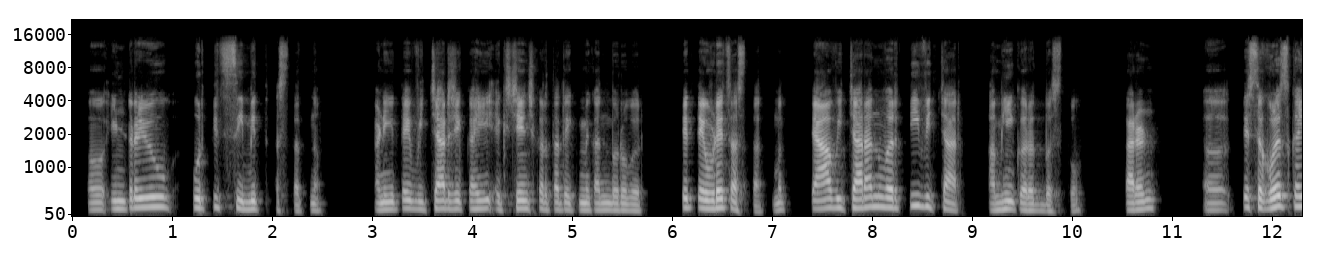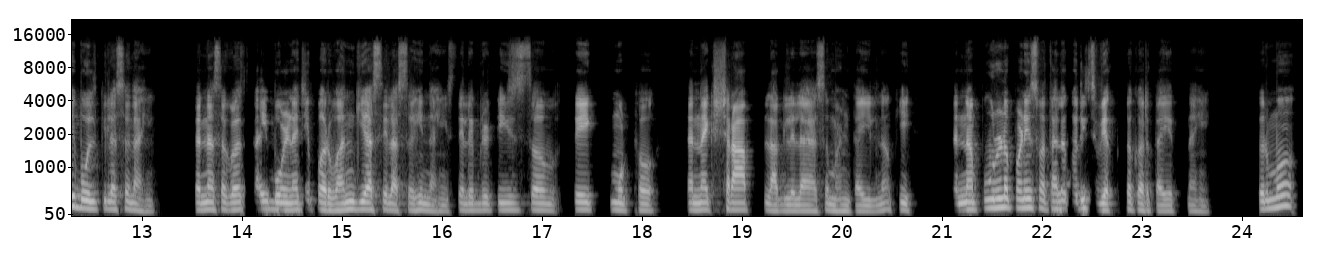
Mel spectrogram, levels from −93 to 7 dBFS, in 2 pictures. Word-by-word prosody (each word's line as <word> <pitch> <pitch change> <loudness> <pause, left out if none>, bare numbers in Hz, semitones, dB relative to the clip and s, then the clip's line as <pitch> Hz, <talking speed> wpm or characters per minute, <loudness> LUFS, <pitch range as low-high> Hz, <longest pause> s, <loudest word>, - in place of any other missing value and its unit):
अ, 145 +1 -3
interview 185 +5 +3 0.3
पुरतीच 185 +1 -2
सीमित 155 -2 0
असतात 120 -4 -9
ना? 135 - -7 0.6
आणि 145 +1 +2
ते 170 - +3
विचार 155 +1 +2
जे 160 +1 +1
काही 160 +1 0
एक्सचेंज 150 +3 +1
करतात 145 -3 -4
एकमेकांबरोबर, 135 -2 -2 0.4
ते 185 - +6
तेवढेच 175 +1 +6
असतात. 110 - -4
मग 140 +2 -5 0.3
त्या 165 +2 +8
विचारांवरती 185 +3 +3
विचार 160 - -1 0.3
आम्ही 145 +4 +1
करत 130 -3 -1
बसतो. 115 +1 -9 0.5
कारण 150 +4 +4 0.5
अ, - - -9 0.3
ते 195 - +1
सगळंच 190 +3 +5
काही 210 -1 +4
बोलतील 160 -4 +1
असं 150 +1 -3
नाही. 120 -5 -4 0.4
त्यांना 145 +1 +2
सगळंच 145 0 -1
काही 155 0 -1
बोलण्याची 140 +1 +1
परवानगी 140 +2 +2
असेल 145 0 +1
असंही 135 +2 -3
नाही. 120 -3 -6
सेलिब्रिटीजचं 135 0 -4 0.2
ते 145 - +7
एक 145 0 -1 0.2
मोठं 135 -1 -2
त्यांना 140 +3 -1
एक 140 - +1
श्राप 140 -3 +4 0.2
लागलेला 120 -1 -1
आहे, 120 -1 +1
असं 115 +4 -6
म्हणता 120 -1 -5
येईल 115 -1 -2
ना 140 +3 -6
की 140 - -1 0.5
त्यांना 140 +2 +3
पूर्णपणे 180 0 +4
स्वतःला 165 -2 -1
कधीच 170 +1 -3
व्यक्त 135 +2 +1
करता 125 -3 -4
येत 115 0 -4
नाही. 115 -2 -11 0.5
तर 155 - +1
मग 200 +6 +2
145 Hz, 155 wpm, -25 LUFS, 135-165 Hz, 0.6 s, त्या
